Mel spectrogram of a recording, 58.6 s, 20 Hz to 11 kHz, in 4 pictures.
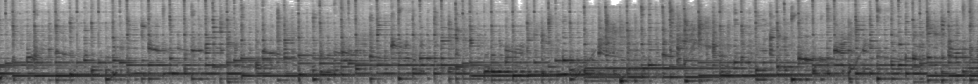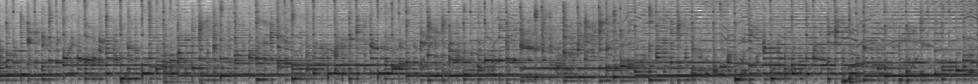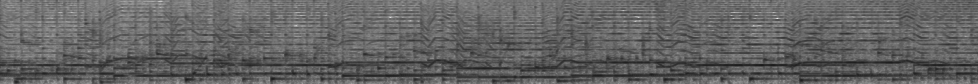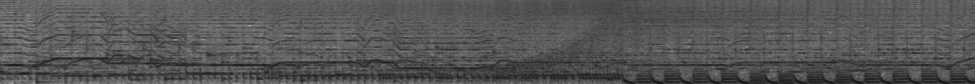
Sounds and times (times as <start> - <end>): Techno: 0.0 - 58.6.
